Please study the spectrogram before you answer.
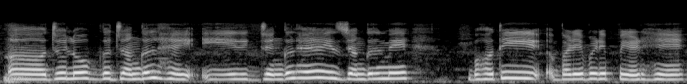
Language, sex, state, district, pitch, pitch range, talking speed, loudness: Hindi, female, Chhattisgarh, Raigarh, 250 Hz, 235-270 Hz, 140 wpm, -12 LUFS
